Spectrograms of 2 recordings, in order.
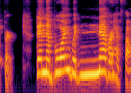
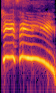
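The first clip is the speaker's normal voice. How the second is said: much higher, louder call of the dog's name; shouted; 6 dB louder than usual. Acted. The boy shouting to his lost dog, high and loud. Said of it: "the boy shouted".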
